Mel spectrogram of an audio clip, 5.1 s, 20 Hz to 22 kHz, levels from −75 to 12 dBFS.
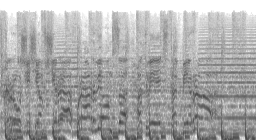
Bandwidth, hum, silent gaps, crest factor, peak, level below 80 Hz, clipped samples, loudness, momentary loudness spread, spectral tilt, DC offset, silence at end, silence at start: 16.5 kHz; none; none; 12 dB; -4 dBFS; -24 dBFS; under 0.1%; -15 LUFS; 2 LU; -3.5 dB/octave; under 0.1%; 0 s; 0 s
